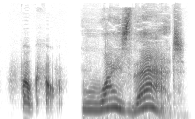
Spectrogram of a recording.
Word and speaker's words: forecastle: ship but it's pronounced fo'c'sle why is that try pronouncing it like an English sailor with no formal education Oh Castle fo'c'sle over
